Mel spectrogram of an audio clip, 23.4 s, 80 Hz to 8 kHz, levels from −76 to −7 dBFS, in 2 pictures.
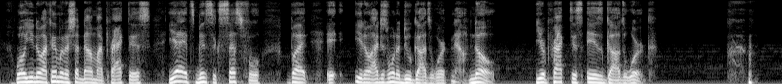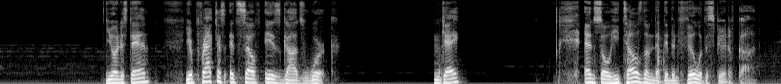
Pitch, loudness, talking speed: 105 Hz, -14 LUFS, 145 wpm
